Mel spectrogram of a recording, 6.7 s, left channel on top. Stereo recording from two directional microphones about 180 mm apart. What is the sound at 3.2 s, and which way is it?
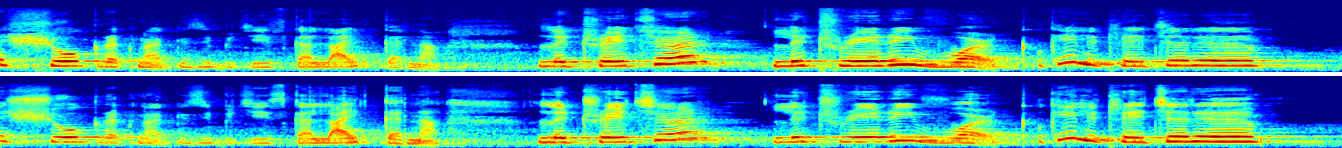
A woman's voice, 15° left (ahead or behind).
